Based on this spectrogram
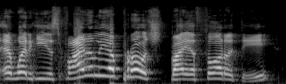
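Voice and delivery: usual speaking voice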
